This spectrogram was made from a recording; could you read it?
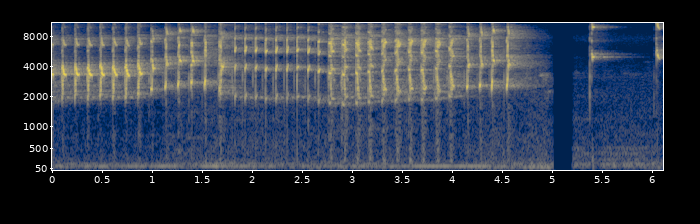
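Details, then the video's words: Long ngekek chatter from a lovebird, meant to stir other lovebirds into singing; fast, harsh, high chirps in a steady rattling run that slows slightly before cutting off, then two short sharp notes. "Suara Lovebird Ngekek Panjang paling AMPUH buat pancingan labet malas bunyi jadi GACOR"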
